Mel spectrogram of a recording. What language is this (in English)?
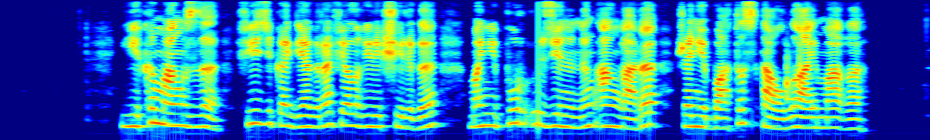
Kazakh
